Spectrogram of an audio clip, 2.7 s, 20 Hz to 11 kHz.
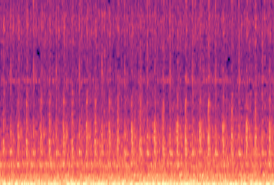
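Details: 2004 Chevy Silverado 5.3 V8, 225,000 miles, towed in after dying while driving, oil like mud, blue smoke, almost no oil pressure: steady rapid tapping over a rough, heavy idle; valvetrain tapping from oil starvation.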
